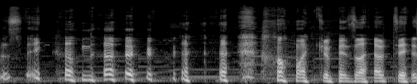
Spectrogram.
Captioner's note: laughs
